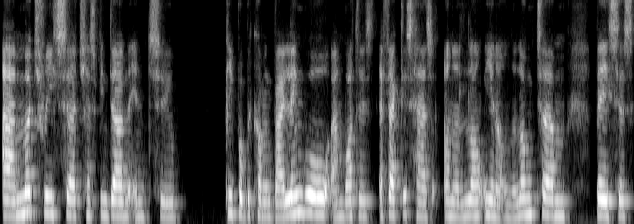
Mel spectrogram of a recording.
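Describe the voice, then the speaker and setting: Here a woman with a Dutch accent talks at medium pitch and a moderate pace. Her intonation is monotone and flat against a quiet background. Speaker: university lecturer. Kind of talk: conference presentation. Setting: virtual conference.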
